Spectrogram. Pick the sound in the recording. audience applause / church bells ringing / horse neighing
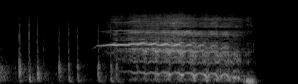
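horse neighing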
